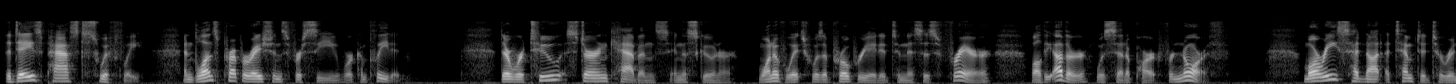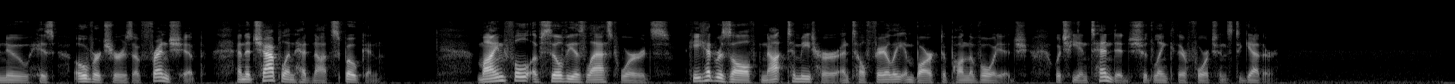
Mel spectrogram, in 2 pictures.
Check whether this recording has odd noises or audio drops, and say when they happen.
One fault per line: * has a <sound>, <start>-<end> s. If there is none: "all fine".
all fine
